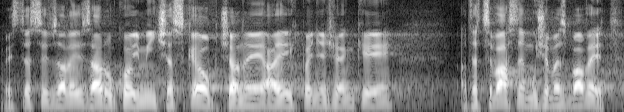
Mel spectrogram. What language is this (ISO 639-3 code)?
ces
